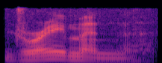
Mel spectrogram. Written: drayman

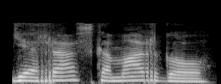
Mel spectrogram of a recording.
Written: Lleras Camargo

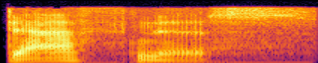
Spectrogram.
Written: Daphnis

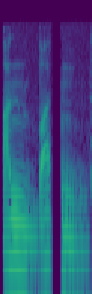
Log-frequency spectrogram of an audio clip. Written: unbuttoned

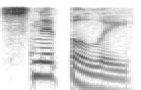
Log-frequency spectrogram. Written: snippily

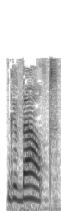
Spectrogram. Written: gevalt

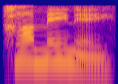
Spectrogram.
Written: Khamenei

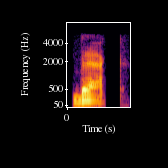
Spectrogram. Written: beck

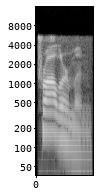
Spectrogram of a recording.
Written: trawlerman

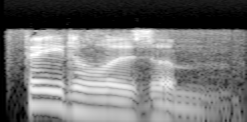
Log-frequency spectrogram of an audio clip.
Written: fatalism

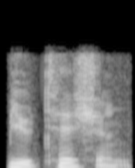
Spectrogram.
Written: beautician

